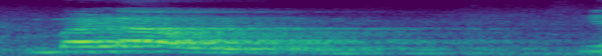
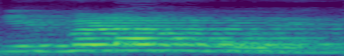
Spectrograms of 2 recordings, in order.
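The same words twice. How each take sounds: First: ऊ in "बड़ा ऊ" stretched very long and slow; drawn-out long vowel. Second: Said in the usual way. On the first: Shown as a demonstration. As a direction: hold the ऊ of "बड़ा ऊ" slowly like a teacher showing a long vowel.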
